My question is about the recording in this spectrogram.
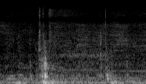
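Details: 2017 Hyundai Solaris 1.6 automatic, 83,000 km, inspected before dismantling: short whirring bursts of the rear power window motor with no grinding or hesitation; the window works normally.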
